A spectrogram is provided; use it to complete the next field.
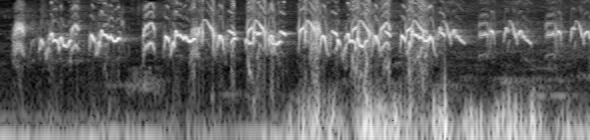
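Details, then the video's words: Sooty-headed bulbul gacor song for training or luring birds: a tight string of rising and falling chirped notes, bright and repetitive, with low rumbling noise growing midway. "masteran dan pancingan suara burung KUTILANG GACOR"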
